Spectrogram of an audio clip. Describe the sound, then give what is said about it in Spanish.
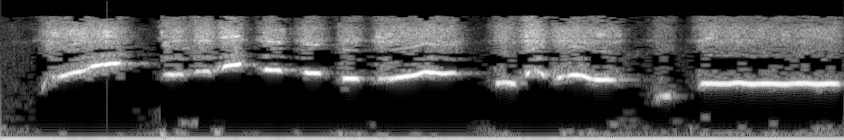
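A person whistling upward, imitating the whistling of snakes: a string of short, loud whistled phrases with a wavering, gliding pitch and brief gaps between them, heard alone without talk. “Producían un huevo y lo sostenían en el aire emitiendo silbidos. Chiflaban para arriba a la serpiente”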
